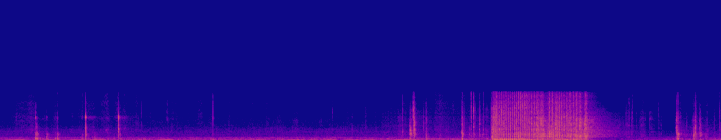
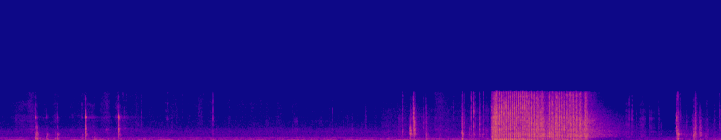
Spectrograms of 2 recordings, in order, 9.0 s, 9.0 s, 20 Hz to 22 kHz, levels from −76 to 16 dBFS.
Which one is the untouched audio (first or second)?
second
